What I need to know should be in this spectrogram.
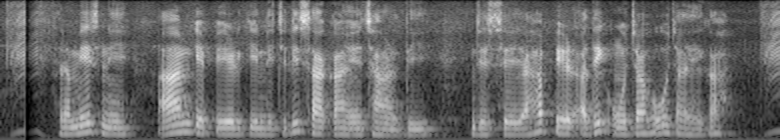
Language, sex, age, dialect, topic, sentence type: Hindi, male, 18-24, Garhwali, agriculture, statement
